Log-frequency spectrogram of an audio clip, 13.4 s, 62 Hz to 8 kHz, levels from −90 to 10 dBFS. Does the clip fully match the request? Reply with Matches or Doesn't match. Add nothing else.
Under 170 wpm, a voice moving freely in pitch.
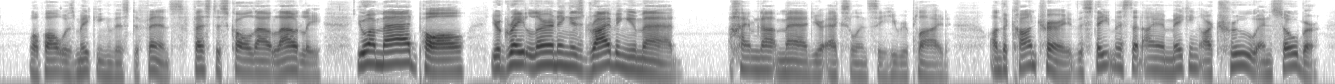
Doesn't match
